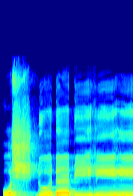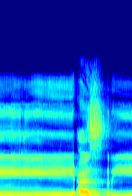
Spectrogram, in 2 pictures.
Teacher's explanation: Kalau huruf yang ketiga, kebetulan di sini huruf dal, maka hamzah wasal bunyinya u. Jadi karena ini dhamma, maka di sini u.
